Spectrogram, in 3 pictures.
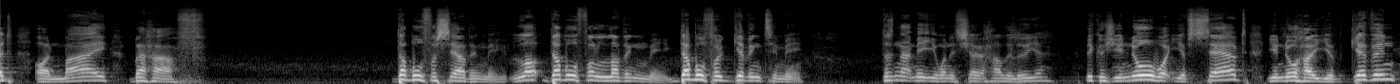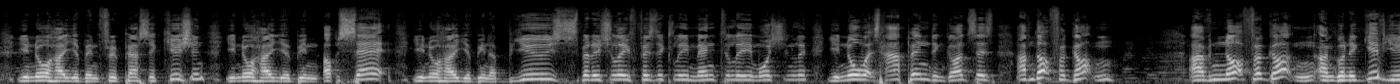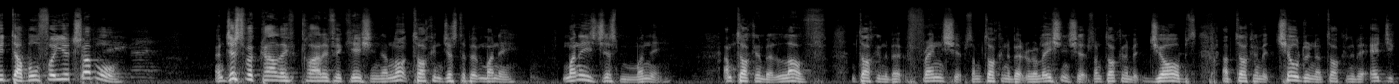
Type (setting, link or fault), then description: setting, large echoing room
